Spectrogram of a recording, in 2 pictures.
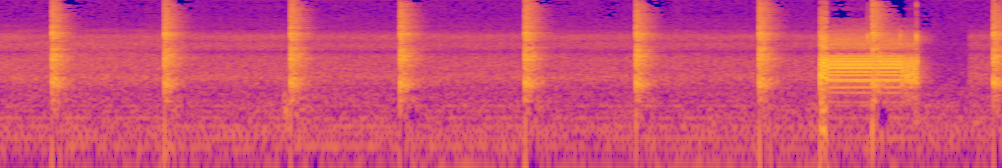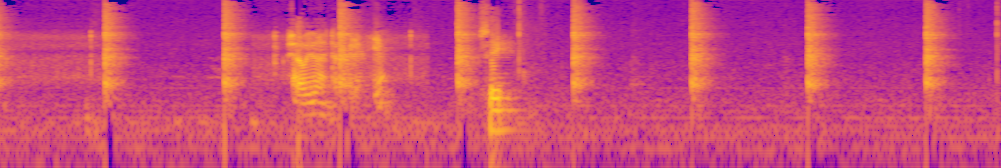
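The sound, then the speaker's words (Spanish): Walkie-talkie interference while the walkie is left open without anyone speaking: sharp, evenly spaced ticking pulses about once a second, with two louder bursts of buzzing, garbled static partway through, over a steady low hiss. “Sí, sí, lo he escuchado desde aquí, la interferencia también, un algo así, ¿no?”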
